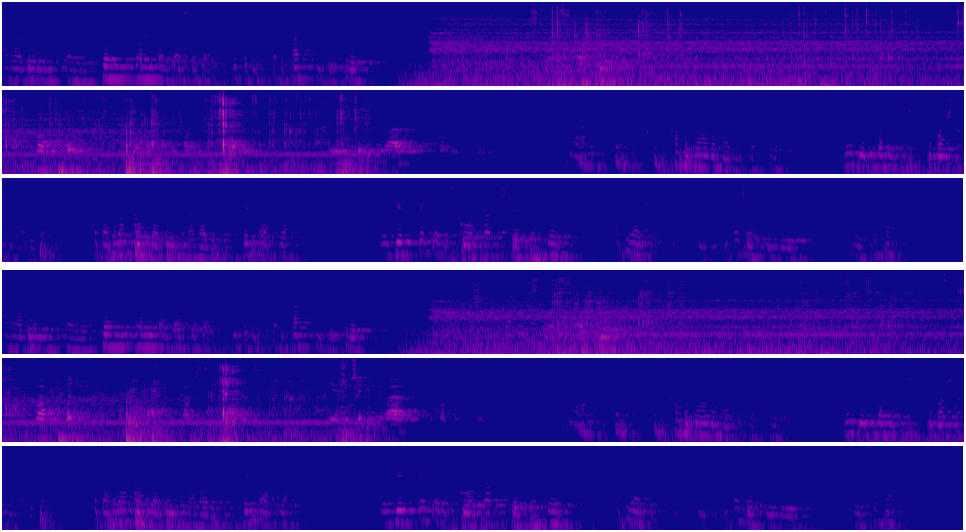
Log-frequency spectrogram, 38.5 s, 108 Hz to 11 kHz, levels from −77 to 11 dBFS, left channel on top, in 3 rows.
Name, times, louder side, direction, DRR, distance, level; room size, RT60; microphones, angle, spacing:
voice 1, 0.0-4.8 6.4-8.9 20.3-23.2 24.0-26.3 26.9-29.5 30.7-33.1 33.8-36.3 37.0-37.5, equal, 15° left, 6 dB, 3.5 m, -61 dB
sound 1, 5.2-15.7, left 1 dB, 85° left, 6.3 m, -53 dB
voice 2, 6.3-6.9 10.9-11.0 13.1-16.5 17.0-18.3 18.6-19.3, right 1 dB, 55° right, 5 dB, 4.8 m, -57 dB
sound 2, 7.2-17.8, left 3 dB, 65° left, 5.0 m, -52 dB
24.5 x 15.0 x 8.9 m, 0.97 s
head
